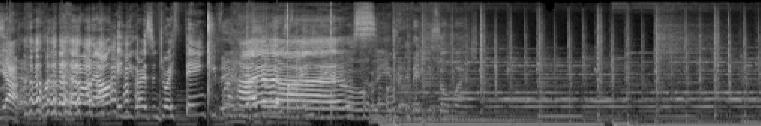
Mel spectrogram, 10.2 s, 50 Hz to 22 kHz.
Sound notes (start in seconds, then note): 2.9 all chattering; 6.6 bright upbeat music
